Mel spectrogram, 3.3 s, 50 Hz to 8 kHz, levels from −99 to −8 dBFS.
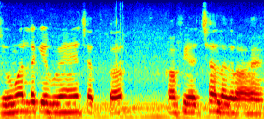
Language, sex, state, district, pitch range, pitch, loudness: Hindi, male, Haryana, Charkhi Dadri, 160-185 Hz, 170 Hz, -13 LUFS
